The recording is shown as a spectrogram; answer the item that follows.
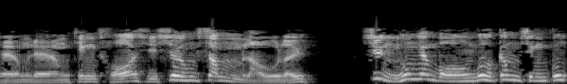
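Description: A man talks slowly at a fairly high pitch, his voice making big swings up and down.

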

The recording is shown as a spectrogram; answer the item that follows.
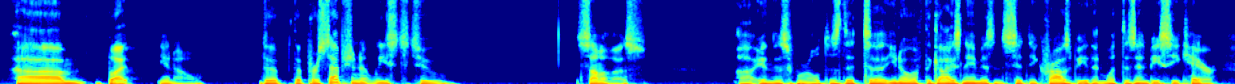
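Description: Fairly slow, somewhat breathy speech in an American accent, with lively intonation, long, frequent pauses and a quiet background. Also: man, medium pitch for a man. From Washington DC area, US. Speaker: sports journalist. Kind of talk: podcast panel discussion. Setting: at the office.

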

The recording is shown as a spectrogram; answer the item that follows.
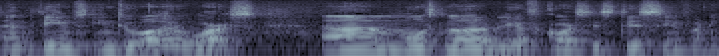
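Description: A man with a Spanish accent speaks at a fairly low pitch. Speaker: music podcast co-host. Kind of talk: casual educational chat.

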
